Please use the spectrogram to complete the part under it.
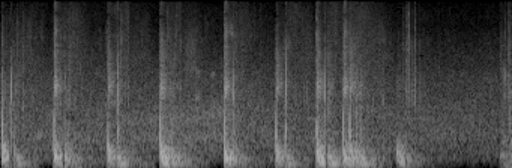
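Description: Footsteps thud on a metal walkway.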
